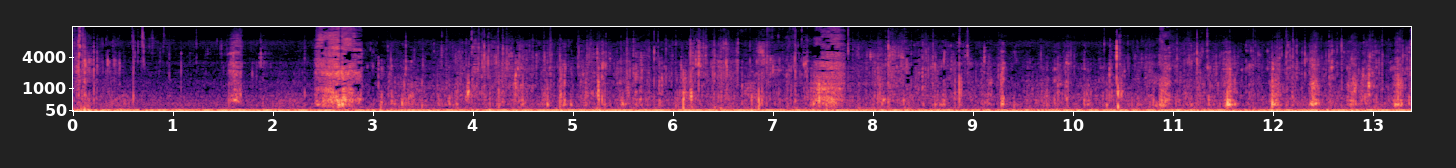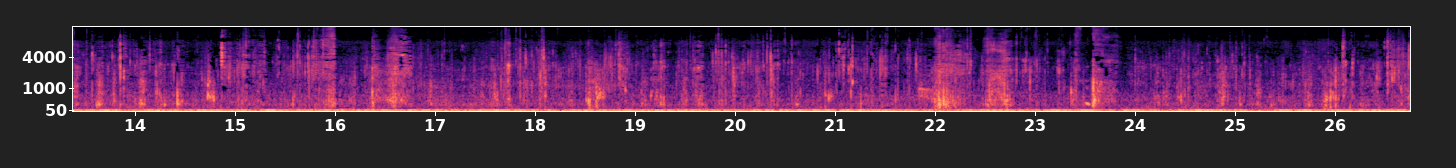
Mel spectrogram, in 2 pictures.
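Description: Close-miked chewing of soft, fatty glazed pork belly: wet smacks, sticky mouth and lip clicks and bites come irregularly throughout. A few louder smacks fall about 2.5 s in, 7.5 s in and twice just past 22 s, over a steady low hum.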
